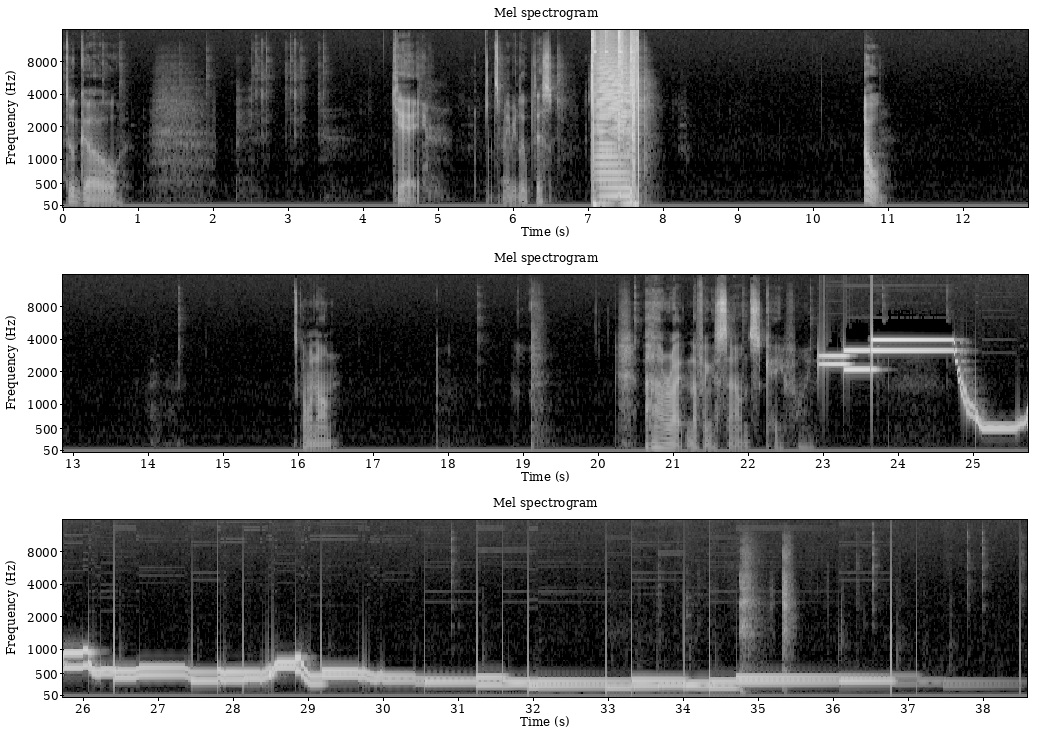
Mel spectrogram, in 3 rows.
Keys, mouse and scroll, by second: 0.4 click, 1.4 click, 2.4 click, 2.9 click, 3.3 click, 5.7 click, 6.9 l, 7.6 click, 14.3-18.5 drag, 19.1-20.6 drag, 21.6 click, 22.7-23.9 drag, 24.6-31.0 drag, 32.0 scroll up 2, 36.2 click, 37.7 click, 38.4-38.5 drag.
